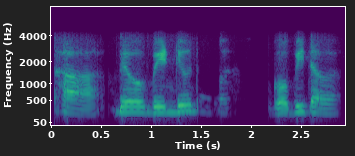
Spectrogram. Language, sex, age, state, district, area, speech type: Sindhi, male, 18-30, Maharashtra, Thane, urban, conversation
